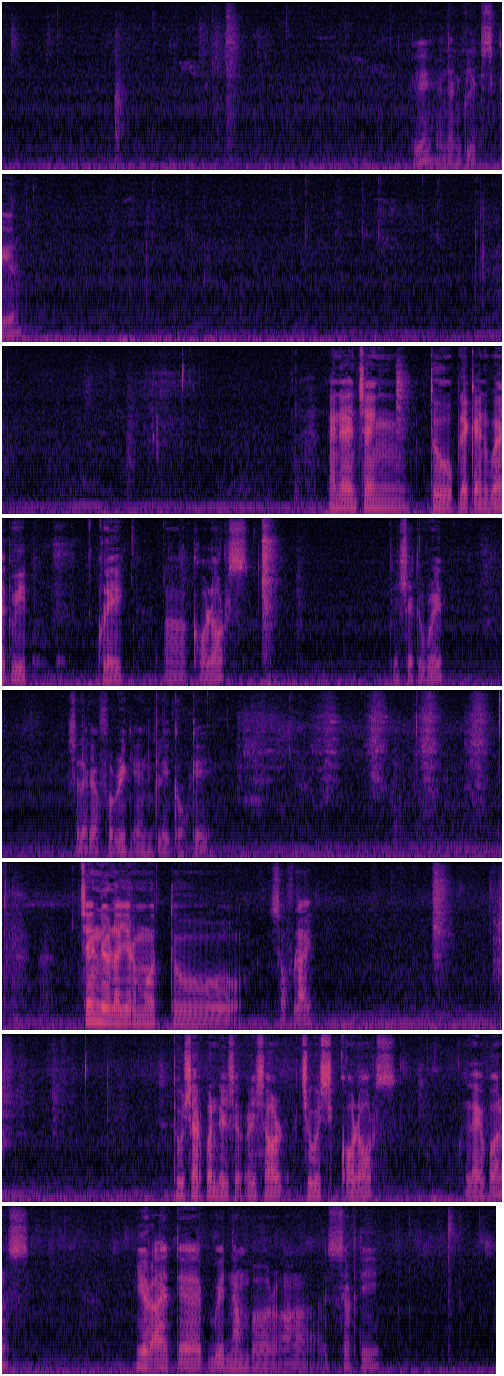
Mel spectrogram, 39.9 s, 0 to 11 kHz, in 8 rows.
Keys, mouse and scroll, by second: 0.5-1.7 drag, 1.7 middle click, 2.8-4.6 drag, 5.2 click, 6.5 middle click, 7.2-7.7 ctrl+scroll up 4, 7.9 ctrl+middle click, 8.1 ctrl+scroll down 2, 8.9 ctrl+scroll down 2, 9.7 ctrl+middle click, 16.2 click, 17.4 click, 18.9 click, 20.8 click, 21.6 ctrl+click, 22.0 ctrl+scroll up 2, 22.5 ctrl+middle click, 23.4 ctrl+scroll down 2, 24.1 ctrl+click, 24.2-25.9 ctrl+middle drag, 27.9 click, 28.8-30.0 drag, 34.2 click, 35.5 click, 38.1 click, 38.9 3, 39.4 0.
